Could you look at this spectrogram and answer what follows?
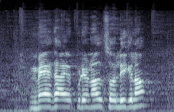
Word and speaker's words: Medha: மைதா என்னென்னலாம் சொல்கிறாங்கன்னு தெரியல. என்கிட்ட சில பேர் கால் வரும், சார் மைதா கம்பெனி வேணும். நானே பயந்துடும், அப்பா என்னடா இது மைதான்னு சொல்கிறாங்களே. ஆக்சுவலி த ப்ரொனவுன்ஸ் Medha, எப்படி வேணாலும் சொல்லிக்கலாம்.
